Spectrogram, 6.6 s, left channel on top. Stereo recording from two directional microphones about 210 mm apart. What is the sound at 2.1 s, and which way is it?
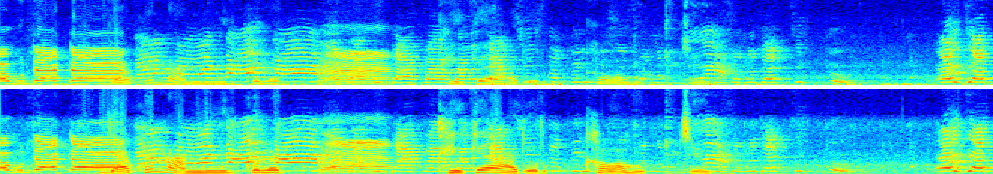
Speech, 20° left (ahead or behind).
